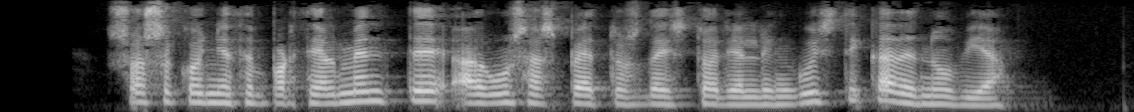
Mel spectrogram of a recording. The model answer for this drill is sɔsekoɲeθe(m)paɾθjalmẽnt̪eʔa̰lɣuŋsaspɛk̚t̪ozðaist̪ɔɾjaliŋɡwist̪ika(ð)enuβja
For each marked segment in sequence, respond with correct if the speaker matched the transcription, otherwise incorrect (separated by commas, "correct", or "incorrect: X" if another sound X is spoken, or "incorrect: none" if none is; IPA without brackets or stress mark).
correct, correct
